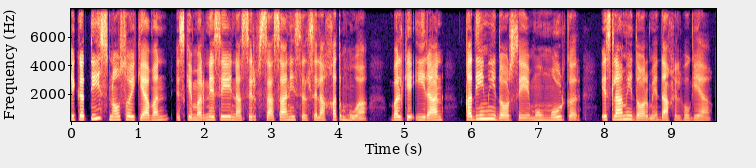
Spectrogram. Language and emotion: Urdu, neutral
